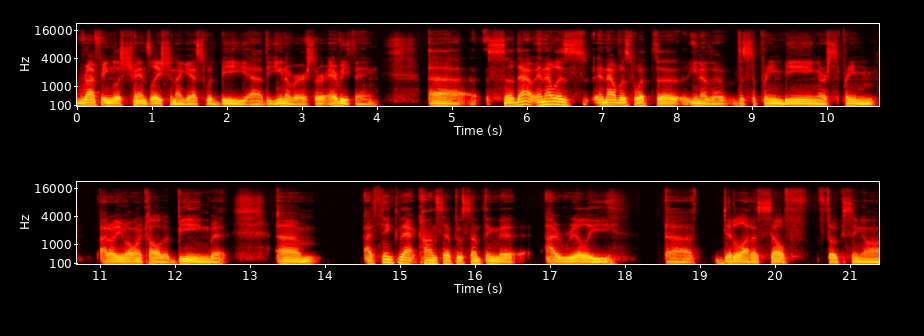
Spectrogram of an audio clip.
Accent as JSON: {"language": "English", "town": "Pawnee", "region": "Oklahoma", "country": "United States", "tie": "born or raised there", "said": "growing up in Oklahoma and growing up on, you know, in Pawnee, Oklahoma"}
